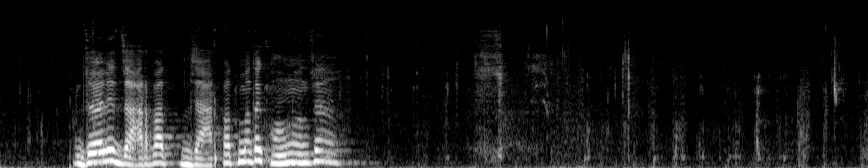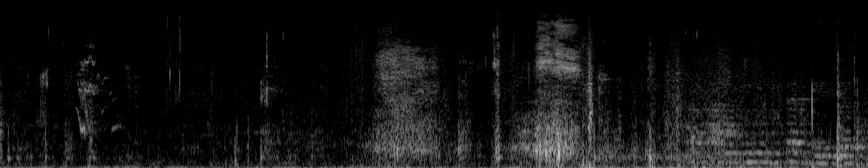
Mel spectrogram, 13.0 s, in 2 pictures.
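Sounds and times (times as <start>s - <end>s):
wet chewing: 0.0s - 0.8s, 2.6s - 11.7s.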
